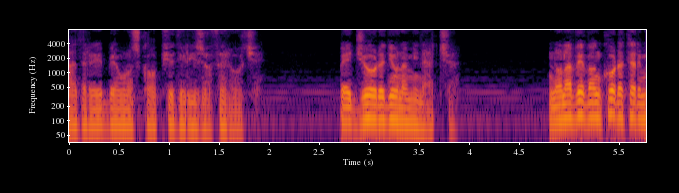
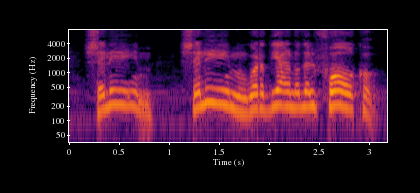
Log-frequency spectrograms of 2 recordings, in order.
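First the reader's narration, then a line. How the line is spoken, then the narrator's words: Shout. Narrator (Italian): gridò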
